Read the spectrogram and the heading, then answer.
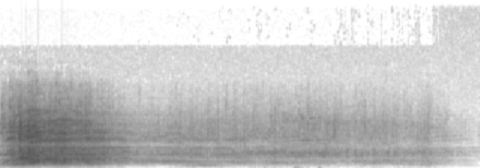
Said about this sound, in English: So would you please help me and give a big warm round of applause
